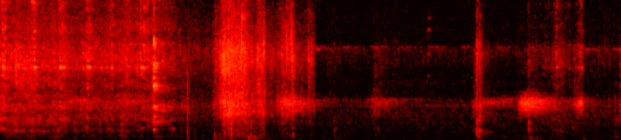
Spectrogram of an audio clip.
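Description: A few faint clinks and scrapes of a wire whisk against a stainless steel pot as flour is stirred into melted butter to make a roux.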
